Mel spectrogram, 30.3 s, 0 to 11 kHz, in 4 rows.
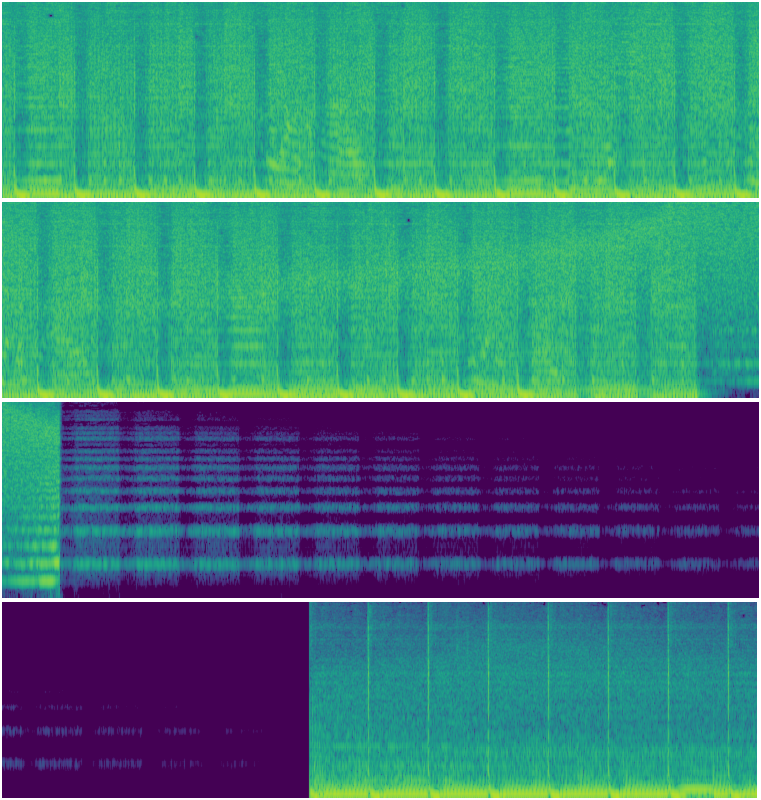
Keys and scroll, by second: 0.0 shift+Page_Down, 0.4 Escape, 1.1 shift+Page_Down, 1.4 w, 2.9 F3, 4.1 Delete, 6.7 shift+F2, 8.2 shift+F2, 8.6 F3, 9.5 Escape, 17.7 f, 20.0 d, 23.5 f, 25.9 shift+F2, 26.3 Delete.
